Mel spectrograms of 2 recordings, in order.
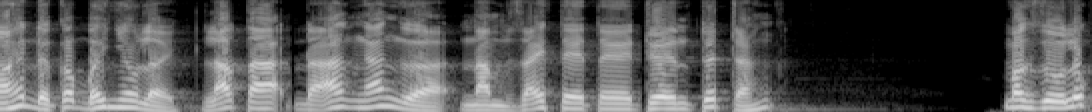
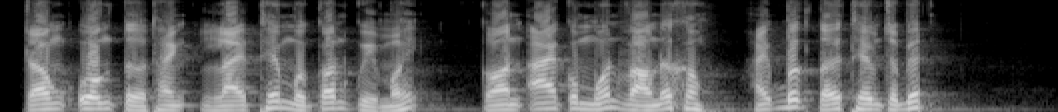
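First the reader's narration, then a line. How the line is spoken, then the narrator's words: Cold woman's voice. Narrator (Vietnamese): nàng áo đỏ lạnh lùng nói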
